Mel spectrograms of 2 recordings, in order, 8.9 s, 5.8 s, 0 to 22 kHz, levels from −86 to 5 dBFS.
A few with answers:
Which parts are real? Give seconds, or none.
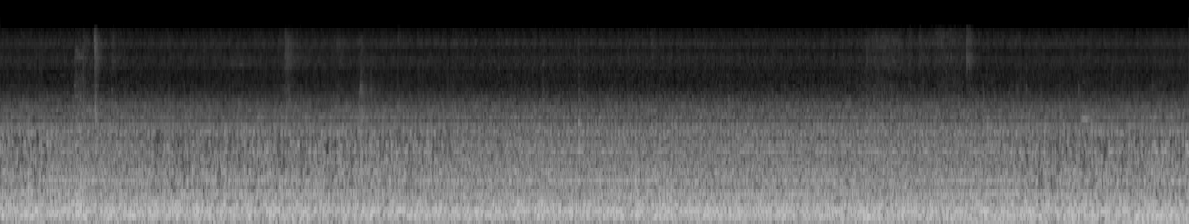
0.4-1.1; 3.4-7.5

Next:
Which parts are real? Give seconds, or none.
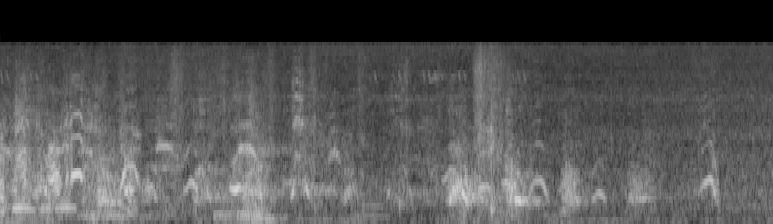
0.0-0.5; 2.2-4.9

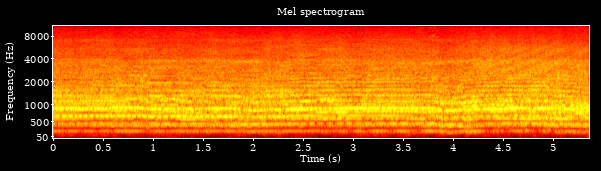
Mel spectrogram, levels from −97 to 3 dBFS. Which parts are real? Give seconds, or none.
0.0-0.6; 3.1-3.6; 4.1-5.4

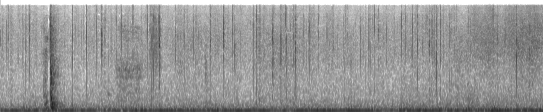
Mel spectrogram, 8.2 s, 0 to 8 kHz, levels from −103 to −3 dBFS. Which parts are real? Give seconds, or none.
0.0-8.2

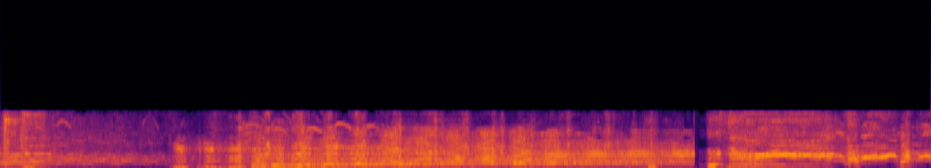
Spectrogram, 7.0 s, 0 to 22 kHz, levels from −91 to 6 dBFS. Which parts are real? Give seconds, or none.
0.0-2.9; 4.0-5.6; 6.2-7.0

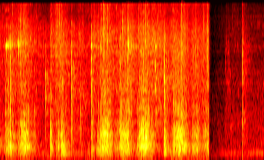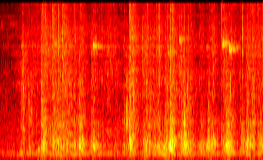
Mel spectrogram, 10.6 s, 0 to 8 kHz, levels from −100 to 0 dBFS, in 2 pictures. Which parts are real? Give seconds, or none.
3.5-4.2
